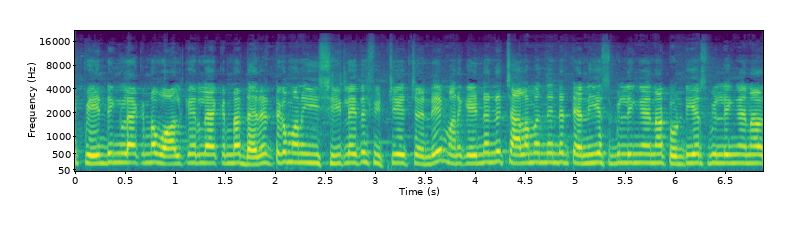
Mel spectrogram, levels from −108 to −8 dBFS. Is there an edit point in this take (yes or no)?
no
